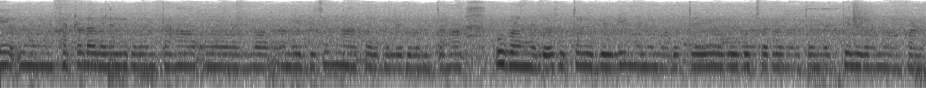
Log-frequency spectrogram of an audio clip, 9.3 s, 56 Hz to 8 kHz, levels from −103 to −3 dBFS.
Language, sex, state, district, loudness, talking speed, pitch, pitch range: Kannada, female, Karnataka, Dharwad, -29 LUFS, 105 wpm, 190 Hz, 185-195 Hz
